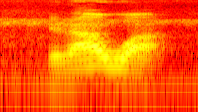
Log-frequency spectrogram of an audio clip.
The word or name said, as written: rerawa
